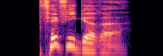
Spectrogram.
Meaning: inflection of pfiffig: 1. strong/mixed nominative/accusative feminine singular comparative degree 2. strong nominative/accusative plural comparative degree
- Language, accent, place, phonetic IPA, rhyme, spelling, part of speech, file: German, Germany, Berlin, [ˈp͡fɪfɪɡəʁə], -ɪfɪɡəʁə, pfiffigere, adjective, De-pfiffigere.ogg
